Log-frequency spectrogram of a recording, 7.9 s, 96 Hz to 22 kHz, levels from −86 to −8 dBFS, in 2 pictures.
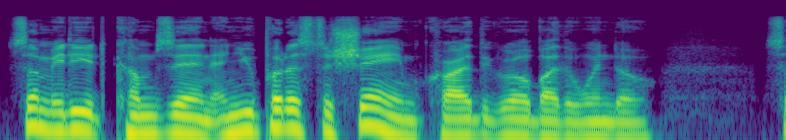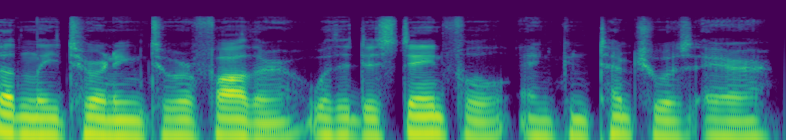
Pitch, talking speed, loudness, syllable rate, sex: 110 Hz, 205 wpm, -20 LUFS, 5.5 syllables/s, male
